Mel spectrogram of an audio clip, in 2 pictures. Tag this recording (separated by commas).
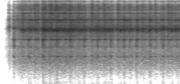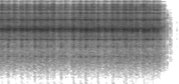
Glass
